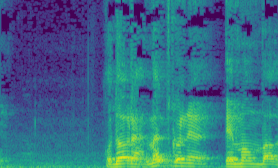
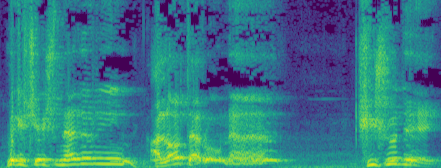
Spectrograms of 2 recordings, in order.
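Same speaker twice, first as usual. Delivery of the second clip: sharply higher, pleading questions to the crowd; high rhetorical outcry; 9 semitones higher than usual. Acted. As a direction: cry out to wake the listeners.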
